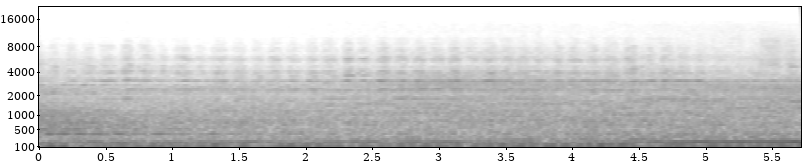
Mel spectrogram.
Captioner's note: wind blowing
